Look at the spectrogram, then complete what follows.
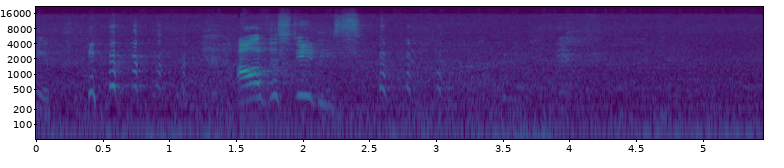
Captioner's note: laugh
